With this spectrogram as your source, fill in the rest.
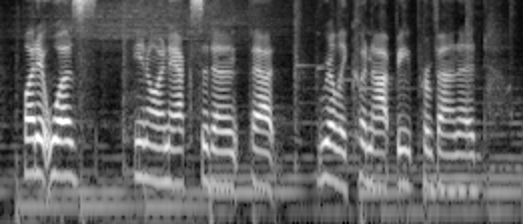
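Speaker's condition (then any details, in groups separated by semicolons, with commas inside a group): No condition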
